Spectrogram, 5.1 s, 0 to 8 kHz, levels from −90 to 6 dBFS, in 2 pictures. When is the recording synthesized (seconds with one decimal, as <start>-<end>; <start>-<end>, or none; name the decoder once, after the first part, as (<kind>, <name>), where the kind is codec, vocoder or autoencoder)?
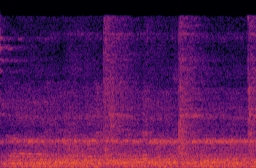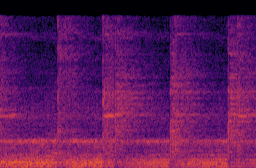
0.0-5.1 (vocoder, BigVGAN v2)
